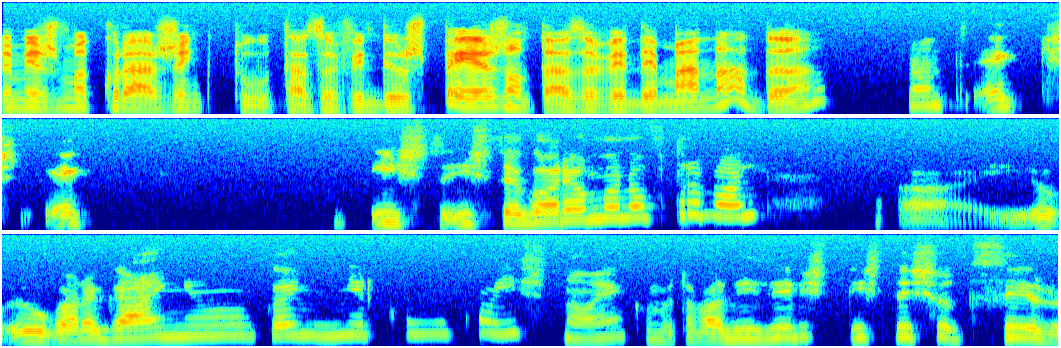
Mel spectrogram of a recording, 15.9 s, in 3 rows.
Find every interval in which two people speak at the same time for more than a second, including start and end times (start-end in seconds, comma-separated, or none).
none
